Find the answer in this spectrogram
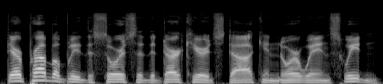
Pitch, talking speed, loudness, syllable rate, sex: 110 Hz, 220 wpm, -20 LUFS, 5.7 syllables/s, male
